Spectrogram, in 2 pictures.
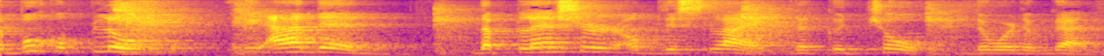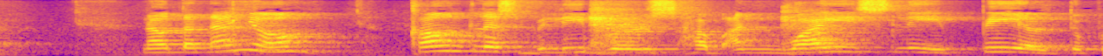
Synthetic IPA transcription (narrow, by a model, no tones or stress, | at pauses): ɐbukɔpluk | hiʔad̪ɛd̪̚ː | ɐplɛʃɛɹɔvd̪ɪslajfd̪ɐt̪̚kʊd̪̚t͡ʃok̚d̪ɐwɛɹd̪ɔvɡad̪̚ | nawt̪ɐnd̪aʔanɲo | kawnt̪lɛsbɪlibɛɹshɐbɐ̃nwajslifeld̪̚t̪ʊp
